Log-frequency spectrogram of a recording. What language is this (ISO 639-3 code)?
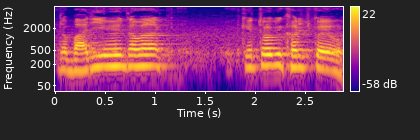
snd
